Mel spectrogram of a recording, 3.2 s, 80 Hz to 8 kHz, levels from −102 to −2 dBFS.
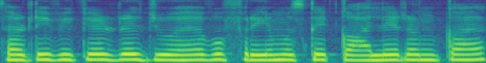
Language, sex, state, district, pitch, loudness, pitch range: Hindi, female, Chhattisgarh, Sukma, 240 Hz, -12 LUFS, 240-250 Hz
